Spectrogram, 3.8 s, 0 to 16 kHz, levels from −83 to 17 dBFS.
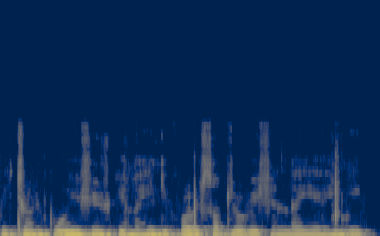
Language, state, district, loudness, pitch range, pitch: Sumi, Nagaland, Dimapur, -14 LUFS, 200-230 Hz, 220 Hz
